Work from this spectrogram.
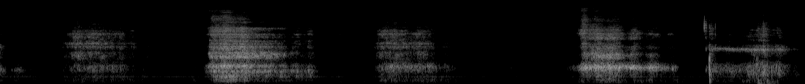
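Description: Deep, slow breaths are taken during a yoga pose, long airy inhales and exhales repeating about every two seconds, close and clear in a quiet room, with no talking over them.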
